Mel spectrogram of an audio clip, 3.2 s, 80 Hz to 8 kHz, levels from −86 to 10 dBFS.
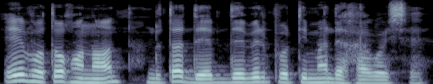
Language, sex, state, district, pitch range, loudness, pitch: Assamese, male, Assam, Kamrup Metropolitan, 135-170 Hz, -16 LUFS, 150 Hz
